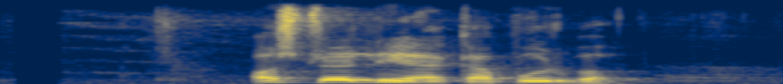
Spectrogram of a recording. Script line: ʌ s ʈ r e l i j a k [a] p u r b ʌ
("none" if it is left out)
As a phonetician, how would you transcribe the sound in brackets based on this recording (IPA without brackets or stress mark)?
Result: a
